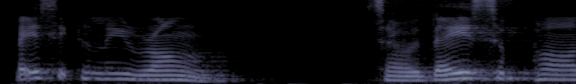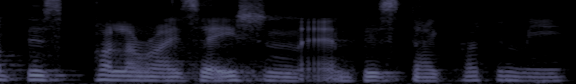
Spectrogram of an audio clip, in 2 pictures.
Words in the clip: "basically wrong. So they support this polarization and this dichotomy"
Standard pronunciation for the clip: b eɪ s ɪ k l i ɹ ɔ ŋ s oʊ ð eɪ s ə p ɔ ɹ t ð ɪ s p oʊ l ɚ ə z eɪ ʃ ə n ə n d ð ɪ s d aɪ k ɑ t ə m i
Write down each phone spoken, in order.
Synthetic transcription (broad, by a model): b eɪ s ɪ k l i ɹ ɔ ŋ s oʊ ð eɪ s ə p ɔ ɹ t ð ɪ s p oʊ l ɚ ə z eɪ ʃ ə n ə n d ð ɪ s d aɪ k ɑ t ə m i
